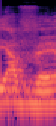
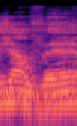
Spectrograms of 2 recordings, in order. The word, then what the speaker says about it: Jeová: Alguém diz que é Yahvé, outro diz que é Javé, outro agora está dizendo que é Jeová.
